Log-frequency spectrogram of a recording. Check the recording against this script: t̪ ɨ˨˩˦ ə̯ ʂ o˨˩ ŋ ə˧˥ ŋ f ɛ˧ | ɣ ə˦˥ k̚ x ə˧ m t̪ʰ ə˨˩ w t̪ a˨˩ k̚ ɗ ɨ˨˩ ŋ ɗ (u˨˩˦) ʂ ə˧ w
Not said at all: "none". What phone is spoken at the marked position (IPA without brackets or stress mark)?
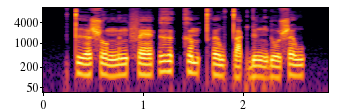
u˨˩˦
